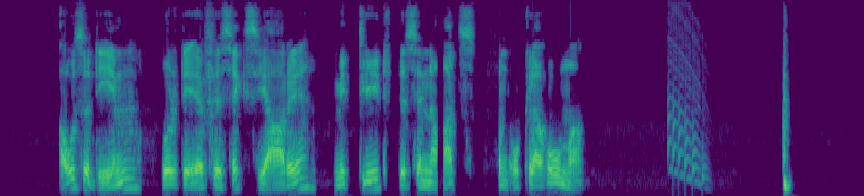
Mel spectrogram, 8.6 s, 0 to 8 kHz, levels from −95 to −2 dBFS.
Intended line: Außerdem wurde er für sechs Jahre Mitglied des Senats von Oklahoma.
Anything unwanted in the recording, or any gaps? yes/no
yes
